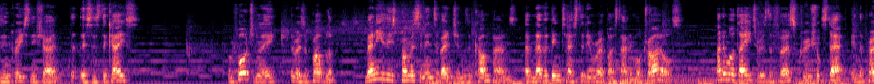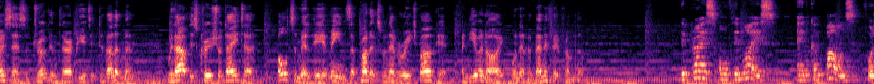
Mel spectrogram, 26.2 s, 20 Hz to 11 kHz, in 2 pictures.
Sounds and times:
Speech: 0.0s - 2.1s, 3.4s - 10.2s, 10.8s - 21.9s, 23.3s - 26.2s
Music: 0.0s - 26.2s.

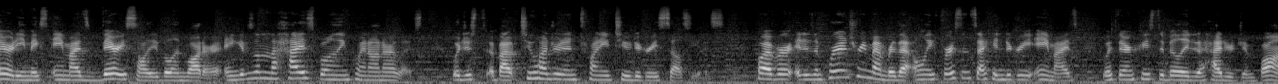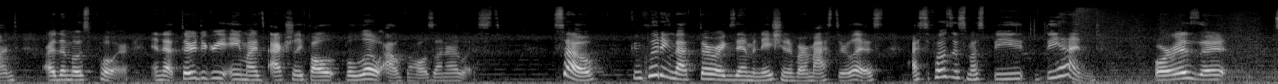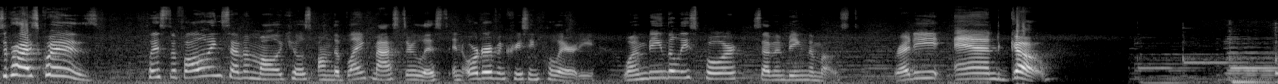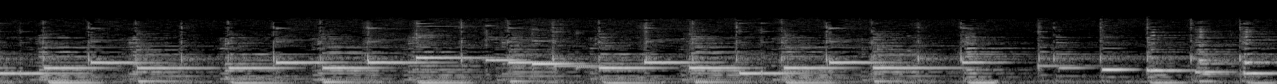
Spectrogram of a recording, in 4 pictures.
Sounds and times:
Speech: 0.0s - 17.8s, 18.4s - 23.7s, 24.4s - 36.1s
Music: 0.0s - 36.3s, 36.9s - 51.1s.

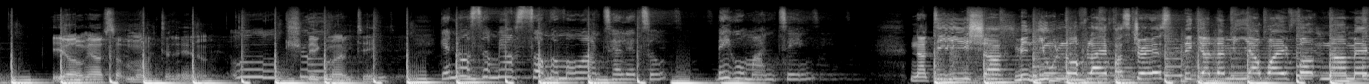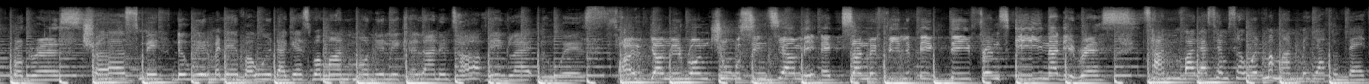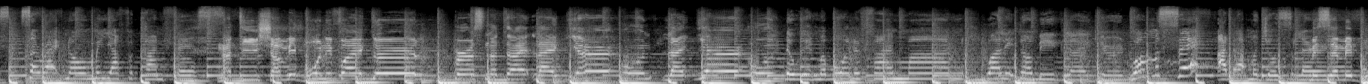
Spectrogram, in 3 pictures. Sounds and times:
Funk: 0.0s - 6.6s, 9.4s - 41.0s.

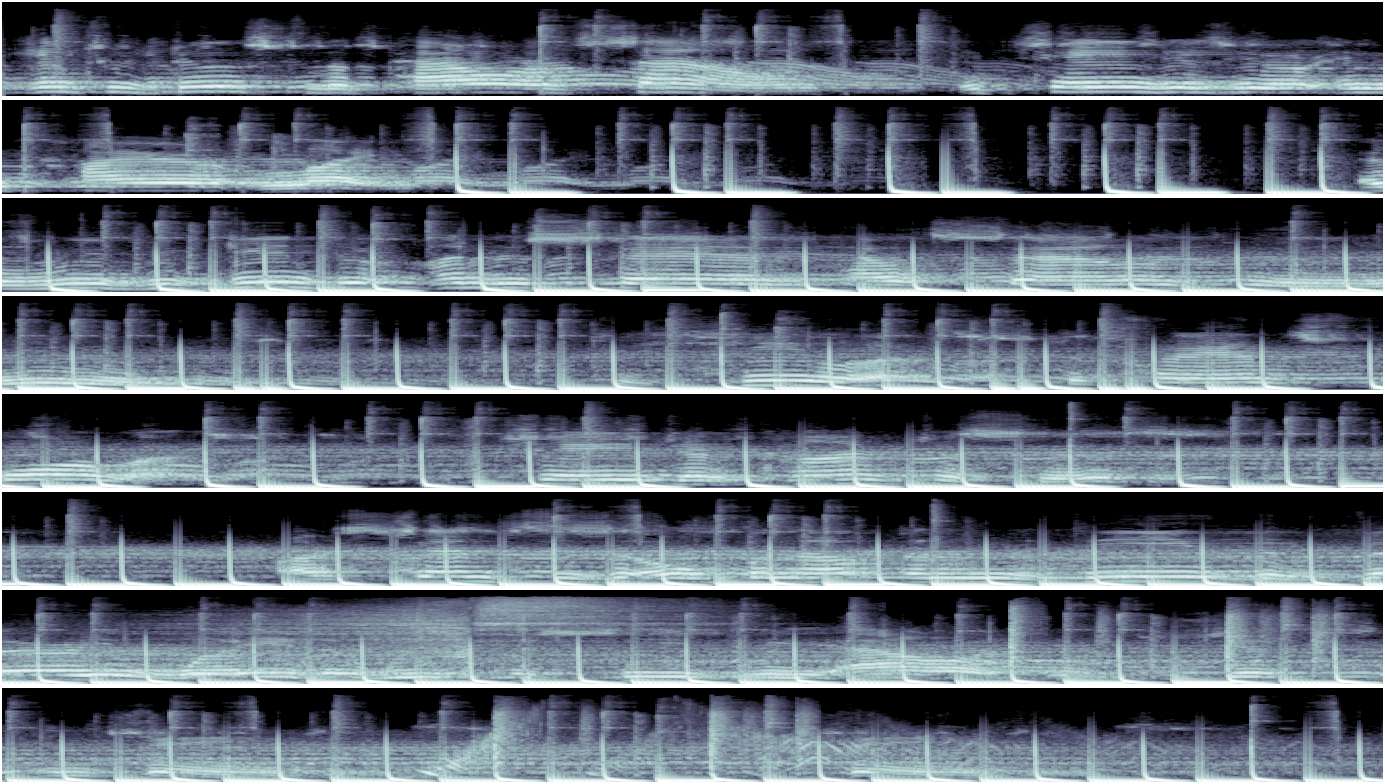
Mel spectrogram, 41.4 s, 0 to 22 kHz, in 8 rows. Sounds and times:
Speech: 0.0s - 7.6s, 10.3s - 16.5s, 17.8s - 25.4s, 27.0s - 40.5s
Music: 0.0s - 41.4s.

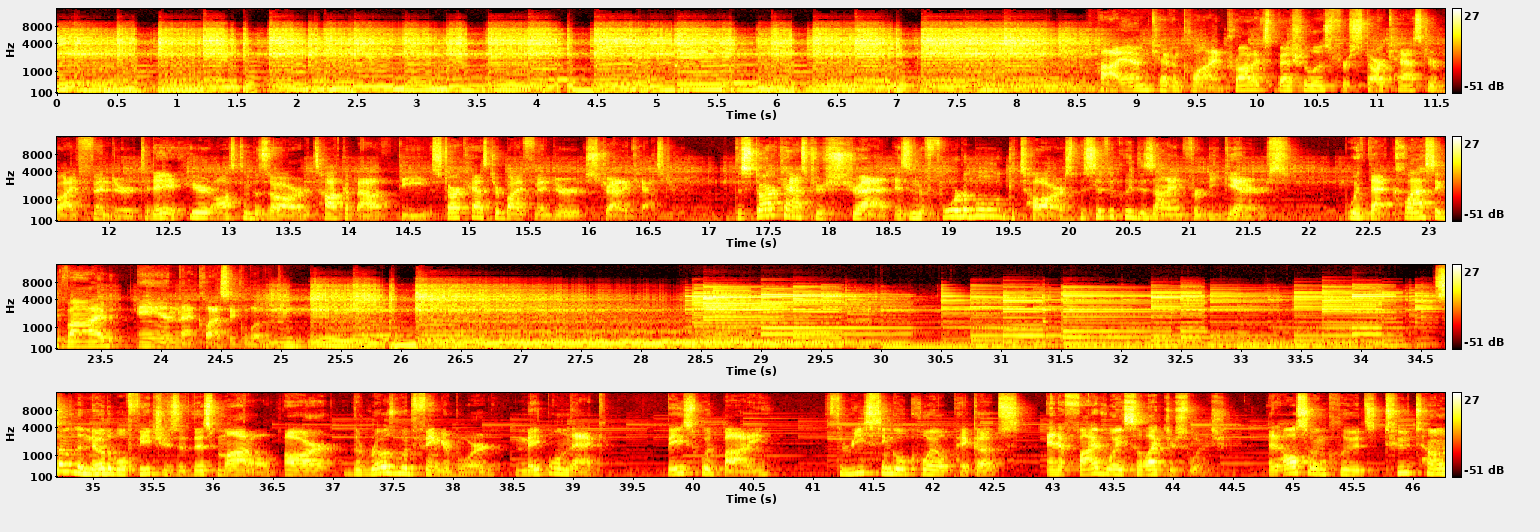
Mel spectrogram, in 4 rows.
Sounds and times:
Electric guitar: 0.0s - 10.1s, 11.7s - 35.6s
Speech: 8.7s - 25.0s, 34.6s - 46.2s.

